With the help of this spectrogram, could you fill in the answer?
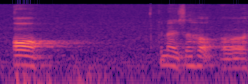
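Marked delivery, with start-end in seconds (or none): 0.1-0.4 short O with jaw dropped, mouth rounded; short open O. Shown as a demonstration. Teacher models the first O sound, short and open. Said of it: "hạ cầm xuống một chút cho miệng nó tròn ra".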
